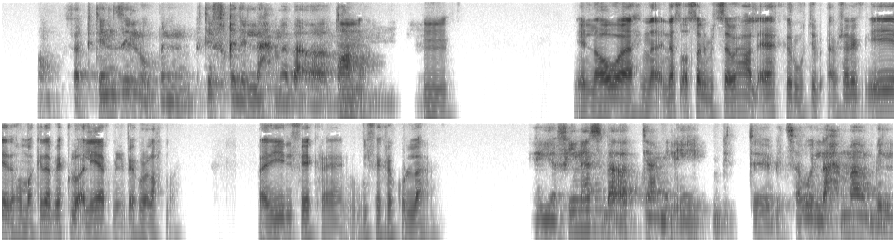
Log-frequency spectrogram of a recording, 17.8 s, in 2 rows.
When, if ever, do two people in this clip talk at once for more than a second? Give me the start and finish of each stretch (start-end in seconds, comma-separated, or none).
none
